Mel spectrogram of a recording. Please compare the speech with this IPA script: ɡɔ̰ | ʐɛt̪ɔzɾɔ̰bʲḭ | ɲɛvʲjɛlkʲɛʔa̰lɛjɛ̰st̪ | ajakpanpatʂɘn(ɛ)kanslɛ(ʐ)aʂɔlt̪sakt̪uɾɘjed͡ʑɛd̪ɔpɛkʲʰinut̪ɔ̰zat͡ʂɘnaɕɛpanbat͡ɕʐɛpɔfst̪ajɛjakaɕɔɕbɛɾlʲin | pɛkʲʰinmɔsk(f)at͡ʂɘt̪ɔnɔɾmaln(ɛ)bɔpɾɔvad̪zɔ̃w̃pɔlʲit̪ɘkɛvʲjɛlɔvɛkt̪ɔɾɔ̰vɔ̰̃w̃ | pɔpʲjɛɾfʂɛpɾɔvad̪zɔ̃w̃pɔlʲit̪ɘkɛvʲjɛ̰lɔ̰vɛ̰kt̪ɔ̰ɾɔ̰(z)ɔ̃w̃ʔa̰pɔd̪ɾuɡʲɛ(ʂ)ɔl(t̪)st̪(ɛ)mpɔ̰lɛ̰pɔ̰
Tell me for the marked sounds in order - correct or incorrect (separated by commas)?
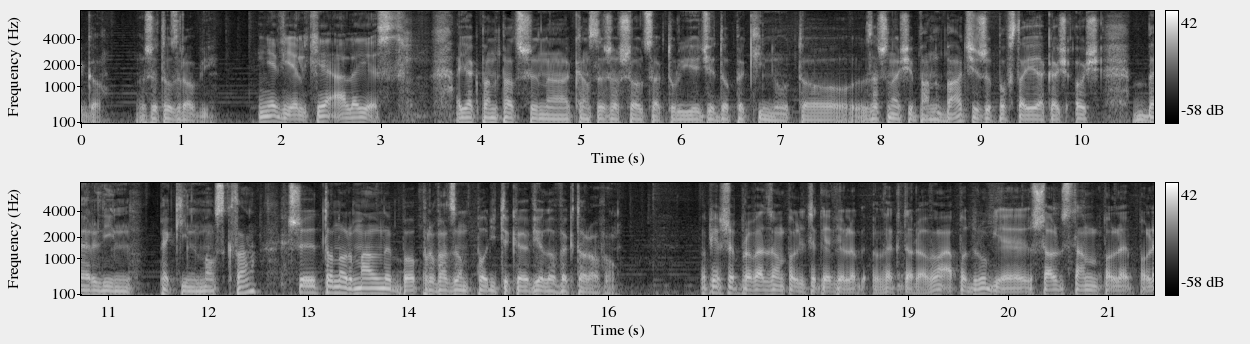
incorrect, correct, correct, correct, incorrect, correct, correct, incorrect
